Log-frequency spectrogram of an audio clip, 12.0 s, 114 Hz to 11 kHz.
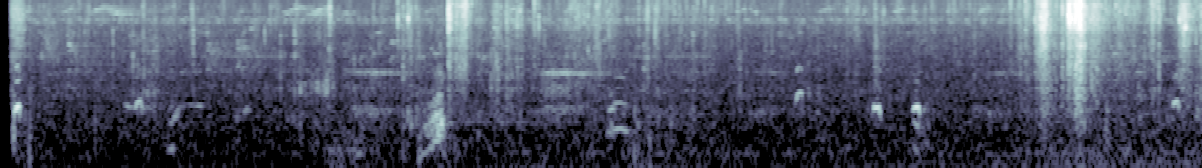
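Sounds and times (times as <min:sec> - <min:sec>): paws on gravel: 0:02.8 - 0:07.5, 0:10.1 - 0:12.0.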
